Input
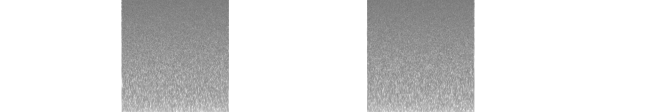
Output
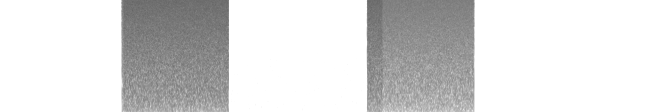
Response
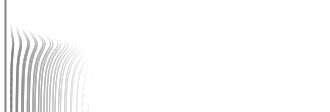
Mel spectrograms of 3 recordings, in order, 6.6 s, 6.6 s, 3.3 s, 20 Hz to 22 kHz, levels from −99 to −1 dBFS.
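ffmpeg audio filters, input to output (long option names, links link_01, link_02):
-filter_complex "[0:a]asettb=1/sr,asplit=3[link_01][link_02][link_03];[link_01]atrim=end=1.234[link_04];[link_02]atrim=start=1.23:end=3.82,asetpts=PTS-STARTPTS,afade=type=in:duration=0.004:curve=qsin,afade=type=out:start_time=2.586:duration=0.004:curve=qsin,acontrast=70[link_05];[link_03]atrim=start=3.816[link_06];[link_04][link_05]acrossfade=duration=0.004:curve1=hsin:curve2=qsin[link_07];[link_07][link_06]acrossfade=duration=0.004:curve1=qsin:curve2=hsin"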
